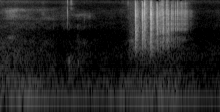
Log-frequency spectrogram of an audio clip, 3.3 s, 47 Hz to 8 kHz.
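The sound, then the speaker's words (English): Dice rolled for an attack in a game clatter onto a hard surface in a quick burst of sharp, bright clicks lasting under a second, after a couple of faint taps. No one speaks. “1, 2, 3, 4, 5, and then 2 more dice.”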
